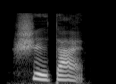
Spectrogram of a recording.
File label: "世代", Chinese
